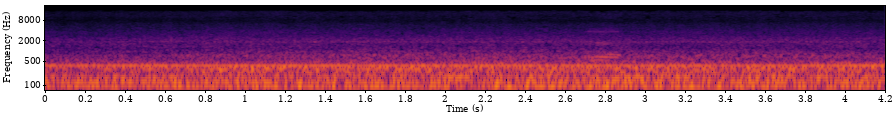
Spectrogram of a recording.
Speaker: previous ah oil pressure coland temperature Ayan oh o pressure colan temperature sobrang init overheat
